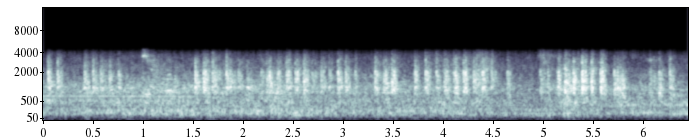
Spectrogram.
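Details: Wright Fusion bus 10028 (T211 VWU) in service, filmed 2009: irregular bursts of fast, sharp ticking over a quiet diesel hum; abnormal engine noise, and the uploader is unsure whether the cooling fan or something else is the cause.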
